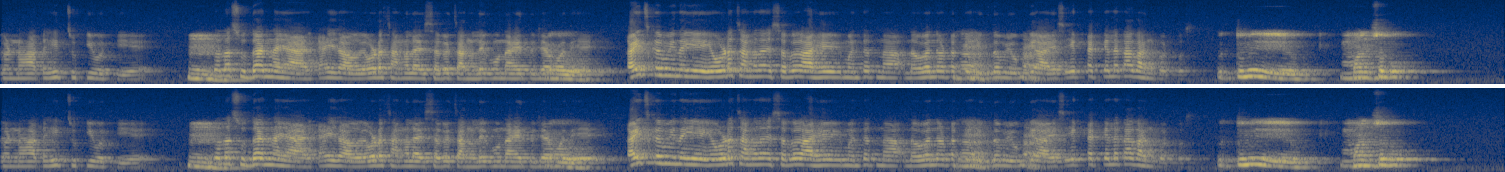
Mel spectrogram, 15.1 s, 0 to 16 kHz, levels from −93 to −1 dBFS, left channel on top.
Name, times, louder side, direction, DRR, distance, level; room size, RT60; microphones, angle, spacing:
voice 1, 0.0-1.4 2.1-5.9 6.3-11.7, left 1 dB, 20° left, 4 dB, 1.0 m, -30 dB
voice 2, 1.9-2.3 5.4-5.8 9.5-9.8 10.2-10.3 12.2-13.1 13.4-14.0, left 2 dB, 75° left, -7 dB, 2.9 m, -28 dB
11.5 x 6.6 x 7.6 m, 0.81 s
head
